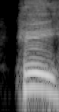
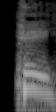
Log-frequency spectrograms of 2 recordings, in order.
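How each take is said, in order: First: The shout is loud with sharp, unevened peaks. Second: The shout is evened out and sounds less loud. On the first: "voy a gritar ahora sin compresor" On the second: "Ahora voy a gritar con el compresor puesto"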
